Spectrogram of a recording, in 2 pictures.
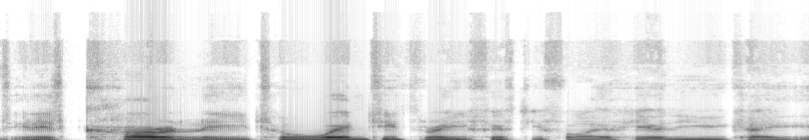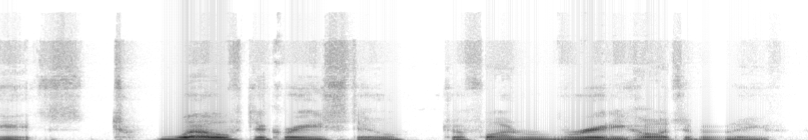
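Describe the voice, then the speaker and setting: Delivered at a fairly slow pace with hardly any pauses, the dark, mellow voice with a London accent shows big swings in loudness and very wide pitch swings in a dry, close sound with no echo. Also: man, fairly low pitch for a man. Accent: South West London. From South West London, UK. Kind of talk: casual.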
